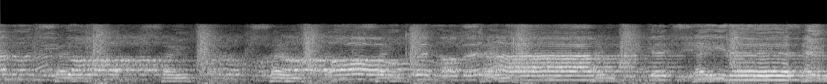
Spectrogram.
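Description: Muharram noha chanted by a reciter and a large crowd of male mourners in long, sustained lines. Sharp beats fall about once a second in time with the chant: the mourners' unison chest-beating (sineh-zani).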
